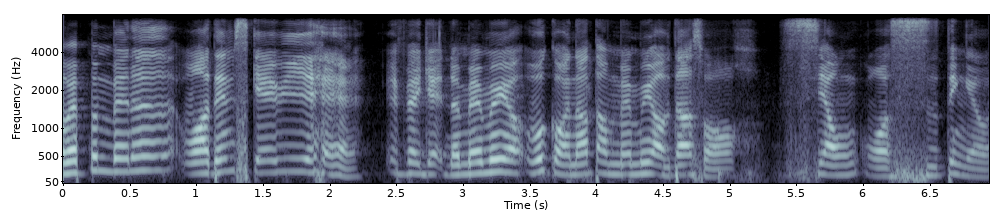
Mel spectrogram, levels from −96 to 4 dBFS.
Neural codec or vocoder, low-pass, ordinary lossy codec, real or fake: none; 7.2 kHz; none; real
